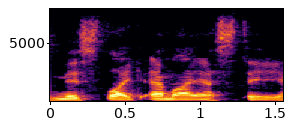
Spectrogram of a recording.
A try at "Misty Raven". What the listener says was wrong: It's actually pronounced Misty Raven. You have to make sure to overpronounce the E. Misty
